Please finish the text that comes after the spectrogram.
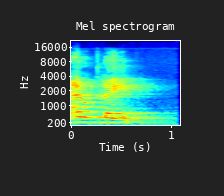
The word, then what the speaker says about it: airplane: first part clear and also airplane so air receives the primary stress here clear plane and of course second parts here receive secondary stress clear secondary specs now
